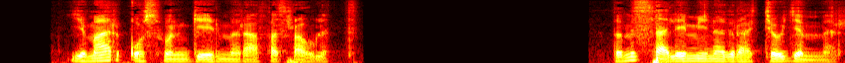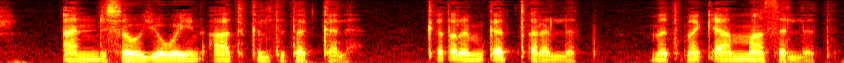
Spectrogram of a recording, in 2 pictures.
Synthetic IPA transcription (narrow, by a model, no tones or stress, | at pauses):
jɛmaɾkʼo̞swɔnɡe̞lmɨɾafasɾahulət̪ː | b̥əmɨsale̞mːinəɡɾat͡ʃːɛwd͡ʒɛmːəɾ | ʔand̪səwjɛwɔjɪnat̪kʰɨlt̪ʰɨt̪ʰəkːələ | kʼɨt̪ʼɾɨmkʼət̪ʼːəɾəlːət̪ | mət̪ʼməkʼjamːasəlːət̪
